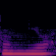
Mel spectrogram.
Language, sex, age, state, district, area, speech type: Nepali, female, 30-45, West Bengal, Darjeeling, rural, read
